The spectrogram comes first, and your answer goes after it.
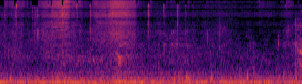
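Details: Low, quiet rumble of wind or a passing vehicle outdoors, with faint scattered ticks and no animal sounds.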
